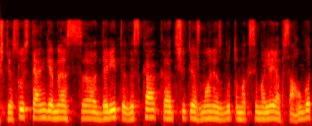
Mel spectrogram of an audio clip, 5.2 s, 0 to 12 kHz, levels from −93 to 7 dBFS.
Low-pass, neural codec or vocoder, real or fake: 7.2 kHz; codec, 16 kHz, 4 kbps, FreqCodec, smaller model; fake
